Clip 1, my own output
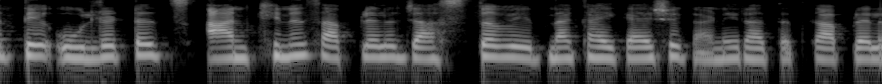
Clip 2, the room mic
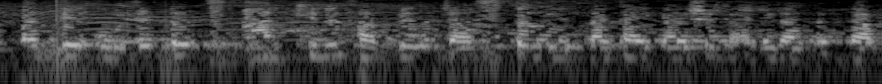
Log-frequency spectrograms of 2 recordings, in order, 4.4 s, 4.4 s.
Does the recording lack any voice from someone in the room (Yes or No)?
Yes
